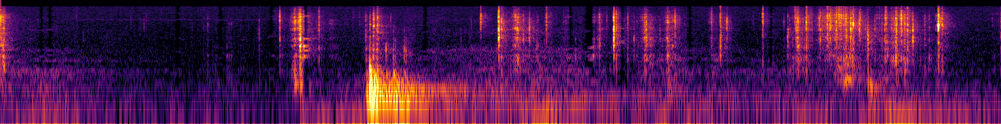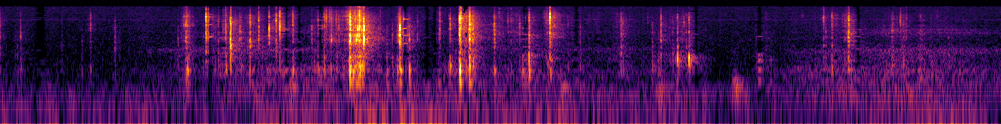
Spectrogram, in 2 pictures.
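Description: Quiet tearing and crinkling of a trading card pack's wrapper as it is slit open and pulled apart, with scattered short crackles. A soft thump about two seconds in.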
